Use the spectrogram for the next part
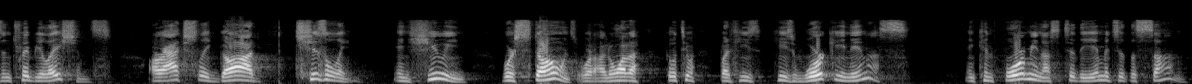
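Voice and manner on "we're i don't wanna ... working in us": ordinary delivery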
